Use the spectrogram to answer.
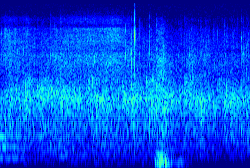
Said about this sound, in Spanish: Dele palmas al Señor, dele fuerza al Señor.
